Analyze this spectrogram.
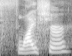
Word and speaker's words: Fleischer: And you write that the animators at the, is it pronounced Fleischer? Yes.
